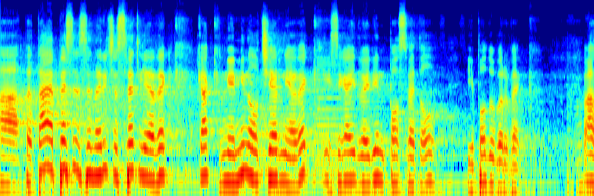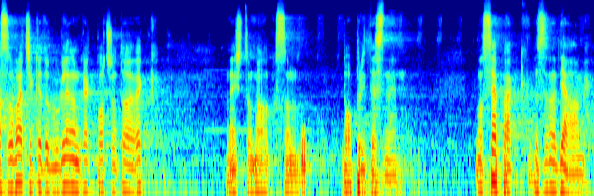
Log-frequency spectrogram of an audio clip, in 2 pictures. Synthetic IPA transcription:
t̪ɐt̪ajɐpɛsɛnsɛnɐɾit͡ʃəsvɛt̪lijɐvɛkːakmiɛminəlˠt͡ʃɛɾnijəvɛkisɛɡaid̪vɐɛd̪inposvɛt̪əlˠipod̪obəɾvɛk | asobat͡ʃɛkɐt̪ɔɡoɡlɛd̪ɐmkak̚pɔt͡ʃnɐt̪ɔjɐvɛk | nʔɛ̰ʃt̪o̰ma̰lˠkʊ̥sə̰m | po̰pɾit̪ɛsnɛn | nofsɛpakd̪ɐsɛnɐd̪javɐmɛ

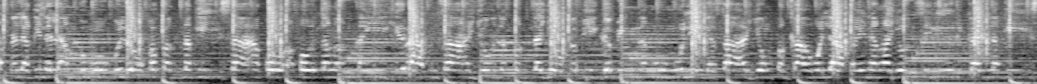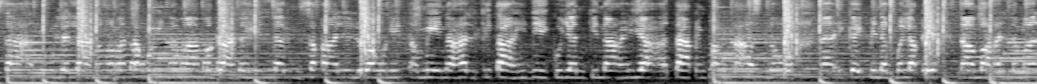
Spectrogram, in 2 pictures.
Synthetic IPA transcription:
nɐlɐɡɪnɐlaŋbʊŋuːɡʊlo̞kɐpaɡ̚nɐɡiʔɪsaʔɐko̞ʔɐko̞nɐŋɐŋnɐhihɪɾapnsɐʔɐjonɐpɐɡ̚lɐjo̞ɡɐbiɡɐbɪŋnɐŋuːŋʊlinɐsɐʔɐjoŋpɐɡ̚awɐlakɐjnɐŋɐjo̞nsɪliɾɪkɐlnɐɡiʔɪsaʔɐkolɐlamɐŋamɐt̪ɐkojnɐmamɐɡad̪ɐhɪlnɐnsɐkaːlɪlʊwaŋʊnɪɐminɐɦalkɪt̪ahɪnd̪ikʊjankɪnaːhɪjaʔɐt̪ʔaːkɪŋpɐŋt̪ɐʔasnoʔo̞nɐʔɪkajpɪnɐɡ̚mɐlɐkɛnɐmɐɦalnɐma

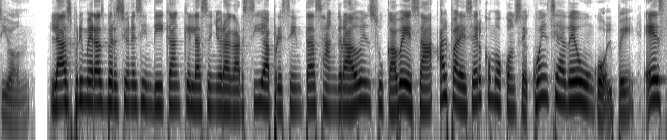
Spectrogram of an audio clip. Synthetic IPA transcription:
o̞̰n | laspɾime̞ɾazβe̞ɾsjo̞ne̞s̬ind̪ikaŋke̞lase̞ɲo̞ɾaɣaɾsiapɾe̞se̞nt̪asaŋɡɾaðo̞e̞nsukaβe̞saʔalpaɾe̞se̞ɾko̞mo̞ko̞nse̞kwe̞nsjaðe̞uŋɡo̞̰lpe̞es

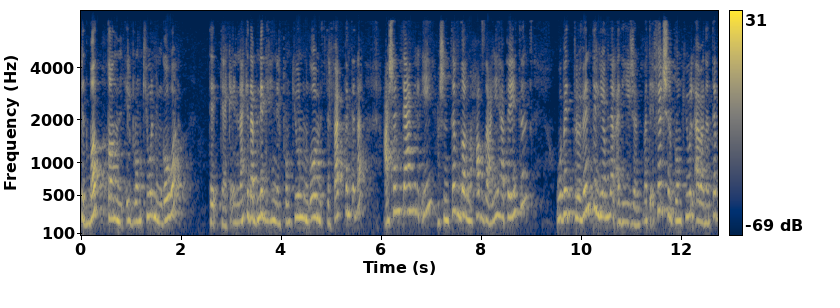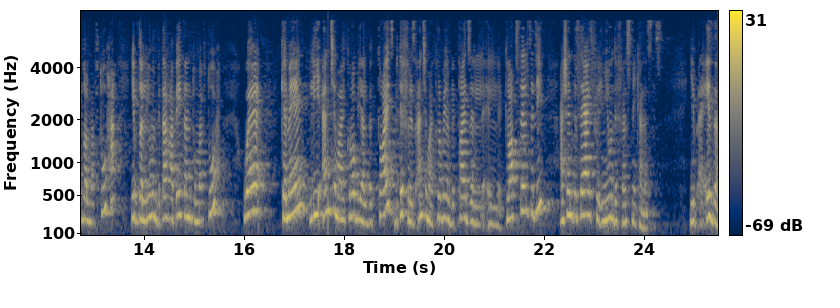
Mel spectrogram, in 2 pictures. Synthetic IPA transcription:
b̥et̪̚bɑt̪ˤːɑnelbɾoŋkjuːlmenɡowːæ | t̪t̪ekæʔenːæhæked̪æbened̪ɦenelbɾoŋkjuːlmenɡowːæmest̪eɾfæq̚t̪ænt̪d̪æʕa̰ʃæːnt̪eʕmelʔeːʕaʃæːnt̪efd̪ˤɑlmeħɑfezˤʕaleːɦæpeːt̪ænt̪ | webet̪̚pɾevent̪eljoːmːɪnælʔæd̪jiːʒænmæt̪eʔfelʃelbɾoŋkjuːlʔæbæd̪ænt̪efd̪ˤɑlmæft̪uːħæjefd̪ɑleljoːmbet̪aʕɦæpeːt̪ænt̪wemæft̪uːħ | we | kæmæːnliːʔænt̪imɑjkɾobijælbet̪ːˤɑjd̪zbet̪efɾezʔænt̪imɑjkɾoːbijælbet̪ˤːɑjd̪zelelklɑkselzd̪iːʕaʃæːnt̪esaːʕed̪filʔemjuːnd̪ɪfɾensmekænɪzmz̥ | jebʔæʔezæ

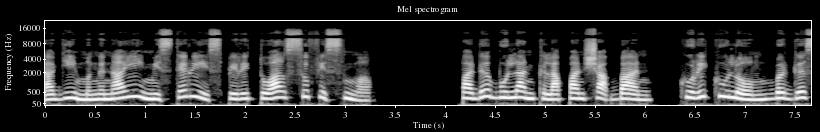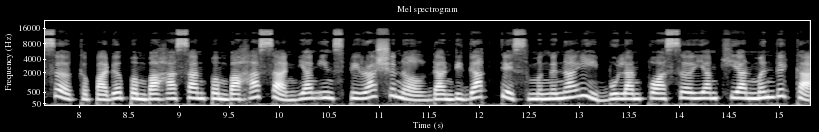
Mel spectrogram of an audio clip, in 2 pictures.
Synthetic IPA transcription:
laɡimə̃ŋənãimist̪eɾispiɾit̪ualsufismə̃ | padabulankəlapanʃaban | kuɾikulombərɡəsakəpadapəmbaɦasanpəmbaɦasanjaŋinspiɾaʃonaldandidak̚t̪ɪsmə̃ŋənãibulanpuasajaŋkʰianmə̃ndəkat̪̚

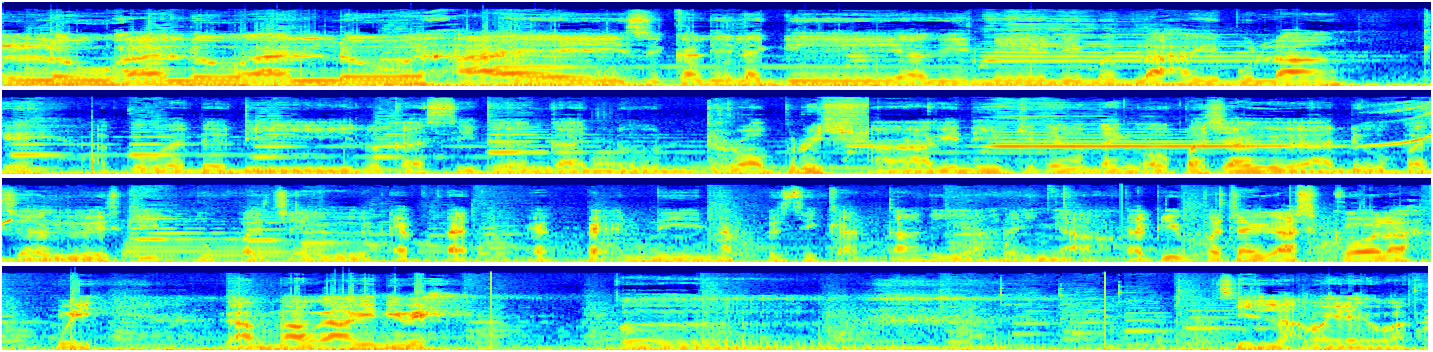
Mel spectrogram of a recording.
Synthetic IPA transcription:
haloɦaloɦaloɦajsəkalilaɡiaɾiniliməbəlasaɾibulaŋoke | a̰kubəadədilokasit̪aŋɡanudrɔbɾiʃʔaaɣinikit̪ənɔʔdaʔiŋaʔupat͡ʃaɾəadəupat͡ʃaɣəsə̥kiupat͡ʃaɾəʔɛpɛʔ̚ɛpɛ̰ʔninaʔpəsnika̰t̪aŋdiəahdaʔiŋa̰ʔt̪apiupat͡ʃaɾəaskɔlahweɣamaoɣãŋaɾinĩwɛh | pə | sila̰ʔmaɡilewaʔ

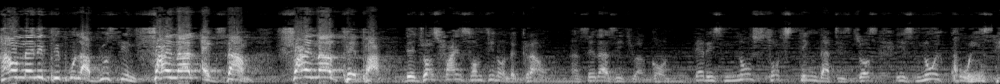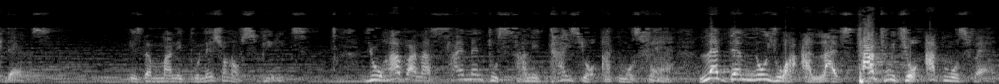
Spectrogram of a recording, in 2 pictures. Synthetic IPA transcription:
haʊmɛnipiplˠavjustĩnfãɪnalɛɡzãm | fãɪnalˠpepə̰ | ðed͡ʒɔstfãɪ̃nd̥sɔ̃mθɪ̃ŋɔ̃ndəɡɹã̰ʊ̃nd | ãnseðatsitjuaɡɔ̃ndɛɹiznosɔt͡ʃθɪ̃ŋdatisd͡ʒɔst | isnoekʰoḭ̃nsidɛ̰̃ns | itsðəmanipuleʃɔ̃nɔv̥spiɹḭts | juɦavãnasãɪ̃nmɛ̃ntːusa̰nitʰaɪzjɔʔa̰t̚mɔsfɛ̰ | lɛt̚d̪ɛ̃mnojua̰ʔa̰la̰ɪv̥stʰatwiθjɔʔat̚mosfɛ̰ɹ

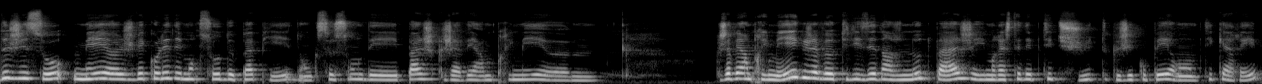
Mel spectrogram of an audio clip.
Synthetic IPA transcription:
d̪əʒesomɛøʒəvɛkɔled̪emɔʁsod̪əpapjed̪ɔ̃ksəsɔ̃d̪epaʒkəʒavɛɛ̃pχimeø | kəʒavɛɛ̃pχimeːkəʒavɛyt̪ilized̪ɑ̃zynot̪χpaʒeilməʁɛst̪ɛd̪epə̥t̪it̪ʃyt̪kəʒekupeɑ̃pət̪ikaʁe

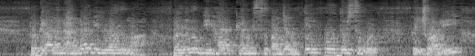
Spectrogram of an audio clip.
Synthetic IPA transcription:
pəɡəɾaŋanandadiluarːumã̰h | pərluɡiɦat̪̚kansəpaɲd͡ʒaŋt̪ɛmpot̪ərsəbʊt̪̚ | kət͡ʃuali

